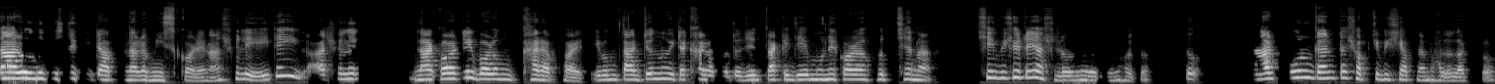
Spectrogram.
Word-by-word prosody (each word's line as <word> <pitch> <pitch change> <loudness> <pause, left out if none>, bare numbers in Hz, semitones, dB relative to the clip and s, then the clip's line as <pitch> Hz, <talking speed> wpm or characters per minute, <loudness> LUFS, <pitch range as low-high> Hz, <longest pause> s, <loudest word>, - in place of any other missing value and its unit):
তার 280 0 +12
অনুপস্থিতিটা 265 -3 -2
আপনারা 205 0 -1
মিস 190 -1 -3
করেন। 170 -2 -4
আসলে 245 +4 -4 0.2
এটাই 395 - +1 0.3
আসলে 245 +2 -2 0.7
না - - +5
করাটাই 260 +4 +5
বরং 245 0 +4 0.2
খারাপ 210 -5 +2
হয় 165 -3 0 0.2
এবং 215 +1 -1
তার 225 -1 +4
জন্য 255 +1 +3
ওইটা 230 -2 -1
খারাপ 220 -4 -2
হত 195 - -9
যে - - +1 0.2
তাকে 215 +1 +1
যে 225 - +3 0.2
মনে 230 +1 +2
করা 230 -1 +4 0.2
হচ্ছে 235 +2 -5
না - - +1 0.6
সেই 315 -1 +2
বিষয়টাই 320 +2 +2
আসলে 195 -7 -9
অন্যরকম 190 -2 -4
হত। - - -12 0.5
তো - - -6 0.6
তার 250 +3 +5 0.2
কোন 310 +2 +3
গানটা 290 +1 +2
সবচেয়ে 250 -2 -3
বেশি 220 0 -6
আপনার 195 -2 -8
ভালো 190 -3 -6
লাগত? 170 0 -8
230 Hz, 160 wpm, -20 LUFS, 205-260 Hz, 0.7 s, তার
